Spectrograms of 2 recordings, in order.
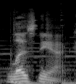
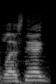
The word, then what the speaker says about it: Lesniak: Lesniack. Did I say that correctly? You got it, man. First time saying it, first time hearing it. Yep. Rhymes with Cadillac. That's how you know it's right. Cadillac, Lesniak.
